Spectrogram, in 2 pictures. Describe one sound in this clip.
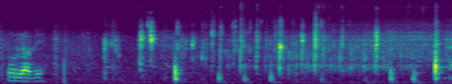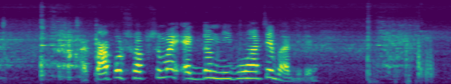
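Hot oil sizzles as a papad fries in a wok.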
